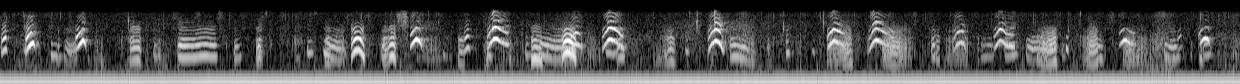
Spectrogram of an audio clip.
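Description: White Swiss Shepherd puppies whine and yelp in a busy, overlapping chorus of high, wavering cries.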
